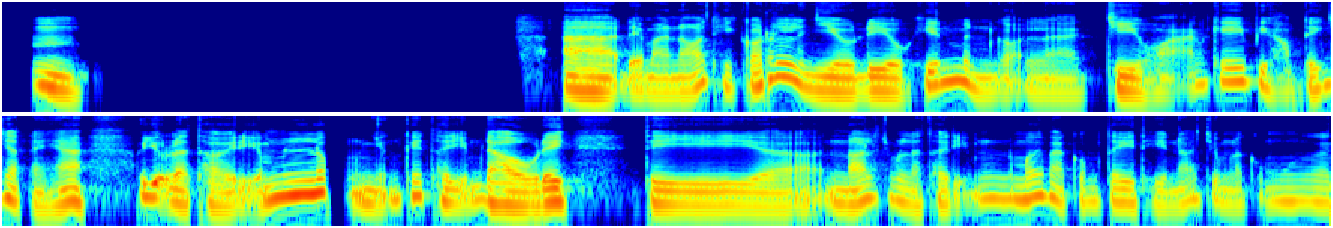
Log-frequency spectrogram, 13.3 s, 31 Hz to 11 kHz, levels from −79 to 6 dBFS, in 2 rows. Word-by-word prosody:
Ừm. 110 -7 +1 2.4
À, 100 -3 +4
để - - -1
mà 95 -2 -3
nói 100 +8 -1
thì 120 - -7
có 120 +2 0
rất 205 - +2
là 175 - +2
nhiều 100 -3 +2
điều 100 -1 +3
khiến 150 +6 +1
mình, 105 -12 0
gọi 95 0 -6
là, 90 -1 -6
trì 105 -2 +3
hoãn 100 +10 -6
cái 165 +2 +1
việc 130 - -4
học 95 0 -10
tiếng 105 +6 -2
Nhật 135 -5 0
này 95 - -4
ha. 110 +3 +1 0.2
Ví 150 - +1
dụ - - +7
là 105 -3 +3
thời 95 -1 -2
điểm 140 +8 +1
lúc 190 0 +6
những 110 +4 -2
cái 160 +2 -1
thời 115 -5 0
điểm 125 +3 -3
đầu 100 -3 +4
đi, 115 +1 +7 0.4
thì, 100 -2 +1
à, 95 0 -2 0.2
nói 110 +5 0
chung 130 -4 -5
là 100 - -5
thời 100 - -4
điểm 140 -3 -5
nó 135 - -2
mới 145 +4 +2
vào 145 -8 -2
công 120 0 -8
ty 115 -2 -1
thì 105 -2 -8
nói 110 +6 -5
chung 110 - -6
là 105 - -7
cũng 120 0 -7
110 Hz, 240 wpm, -23 LUFS, 100-130 Hz, 2.4 s, dụ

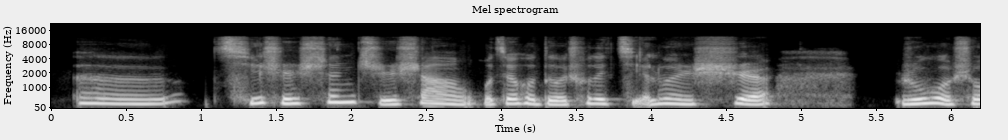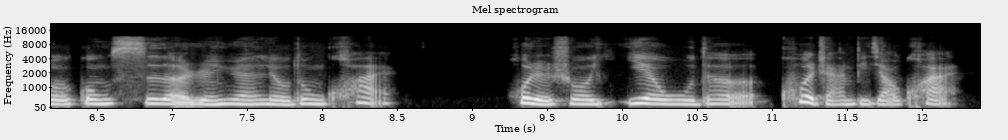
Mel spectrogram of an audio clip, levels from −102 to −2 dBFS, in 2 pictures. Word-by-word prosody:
呃， 215 -3 -1 0.3
其 245 0 -3
实 225 -3 +1
升 285 +5 0
职 195 -11 -1
上 190 - -2
我 - - -1
最 220 +2 +2
后 220 -1 +2
得 180 -2 +1
出 230 - -6
的 215 -1 +3
结 210 -3 -6
论 210 0 +1
是， 200 0 0 0.8
如 215 +3 +3
果 235 -5 +4
说 200 0 0
公 210 0 +1
司 225 0 -2
的 215 - +3
人 195 +1 +2
员 200 -1 +1
流 190 -3 +1
动 205 +2 0
快， 240 +1 -6 0.7
或 250 - +5
者 195 -4 +6
说 205 +1 0 0.2
业 235 -2 +4
务 200 -1 +2
的 210 +7 -4
扩 295 -4 +2
展 195 -3 -3
比 195 -2 -3
较 190 -2 -3
快， - - -6
210 Hz, 180 characters per minute, -18 LUFS, 195-230 Hz, 0.8 s, 者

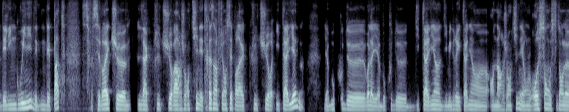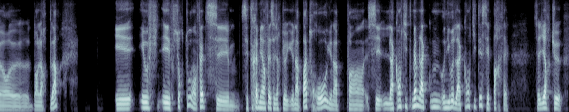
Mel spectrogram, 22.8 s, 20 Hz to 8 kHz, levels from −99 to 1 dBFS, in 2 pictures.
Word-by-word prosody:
des 110 - -1
linguinis, 125 +8 0
des 105 - -5
des 105 0 -5
pâtes, - - 0 0.3
c'est - - -11
v - - -15
c'est 115 - -3
vrai 120 +2 +5
que 110 -4 +1
la 110 -1 0
culture 120 +2 -5
argentine 115 +3 -1
est 105 - -1
très 130 +3 0
influencée 120 0 -2
par 100 - -2
la 95 0 0
culture 115 -1 -6
italienne. 120 +8 0 0.4
Il - - -10
y - - -6
a - - -8
beaucoup 110 +4 -12
de 100 -3 -1
voilà, 105 0 0
il 95 - -4
y 95 - -5
a 95 - -5
beaucoup 100 +4 -13
de 100 -2 -5
d'italiens, 105 +4 -3
d'immigrés 100 +2 -6
italiens 100 +2 -4
en 95 -2 -6
en 100 0 -6
Argentine 100 +7 -5
et 100 - -2
on 100 - -5
le - - -6
ressent 115 +4 0
aussi 110 0 -8
dans 105 -2 -2
leurs, 100 -2 0
heu, 90 -2 -4
dans 100 - -2
leurs 100 -1 -3
plats. - - +2 1.1
Et 120 +1 +4
et 150 - +2
au 145 - +7
f 135 - -6
et 140 -2 +6
f - - -12
surtout, 210 -1 -3
en - - +1
fait, 170 -1 +5
c'est, 110 -8 +1
mmh, 100 -2 -9
c'est 130 - -4
très 155 - +6
bien 145 -2 +5
fait. 140 0 +4
C'est-à-dire 130 0 -2
qu'il 115 -4 0
y 115 - -2
en 115 - -4
a 115 - +5
pas 165 +1 +6
trop, 150 +6 +2
il - - -2
y - - -1
en - - -5
a 105 0 -1
enfin, 110 -2 -2
c'est 115 +2 0
la 125 0 +3
quantit 180 0 +1
même 195 +2 +8
la 160 - +9
q 155 +1 -13
mmh, 165 -1 0
au 145 - 0
niveau 150 +3 +4
de 140 - +2
la 120 - +6
quantité, 180 - -3
c'est 135 -10 -1
parfait. - - -4 0.5
C'est-à-dire 140 +3 +3
que 130 -2 +2
115 Hz, 240 wpm, -22 LUFS, 105-130 Hz, 1.1 s, la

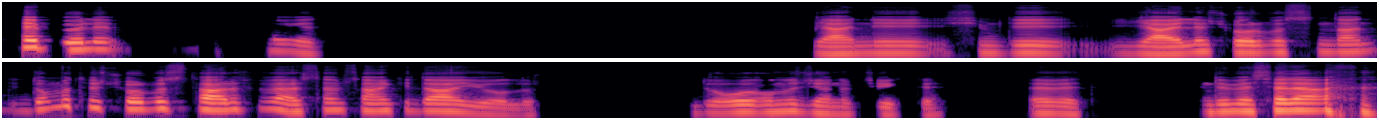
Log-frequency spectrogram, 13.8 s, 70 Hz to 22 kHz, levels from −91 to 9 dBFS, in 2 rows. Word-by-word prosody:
Hep 220 -1 +7
böyle, 180 +2 +2 0.8
evet. 130 -7 -8 2.5
Yani, 125 +1 -2
şimdi, 130 0 -6 0.2
yayla 120 +3 +2
çorbasından, 140 +3 -3
domates 215 +2 -3
çorbası 190 0 0
tarifi 175 +1 +4
versem 170 0 -1
sanki 160 -1 -3
daha 155 -1 +5
iyi 120 -4 -5
olur. 95 -3 -8 0.8
Doğ 135 +2 +1
onu 145 +2 -3
canım 120 -5 -6
çekti. 100 -2 -11 0.4
Evet, 120 -3 -3 0.6
şimdi, 140 +1 -3
mesela, 165 +2 +6
140 Hz, 95 wpm, -26 LUFS, 125-165 Hz, 2.5 s, Hep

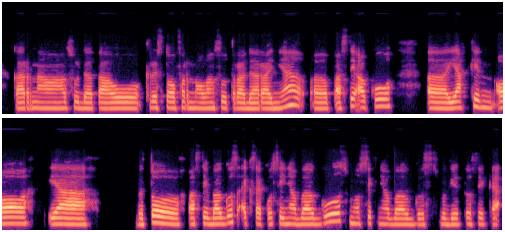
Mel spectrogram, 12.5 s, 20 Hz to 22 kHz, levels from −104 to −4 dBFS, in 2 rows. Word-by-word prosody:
karena 175 0 -2
sudah 175 -2 -3
tahu 170 0 0
Christopher 185 0 -2
Nolan 175 0 -2
sutradaranya, 170 +6 0
e 170 - -1 0.2
pasti - - -1
aku, 220 +4 +1 0.5
eee, 170 -1 +2
yakin. 185 0 -2
Oh 190 0 +6 0.3
ya, 175 -2 +5 0.6
betul, 180 0 +4
pasti 175 +1 0
bagus, 180 +5 +2
eksekusinya 180 -1 -3
bagus, 175 +10 +1
musiknya 185 -1 -6
bagus, 165 0 -3
begitu 170 +1 -4
sih 175 -2 -6
Kak. - - -3
175 Hz, 110 wpm, -23 LUFS, 170-185 Hz, 0.6 s, Oh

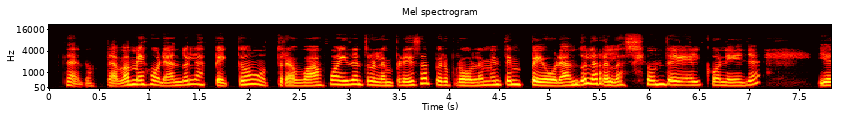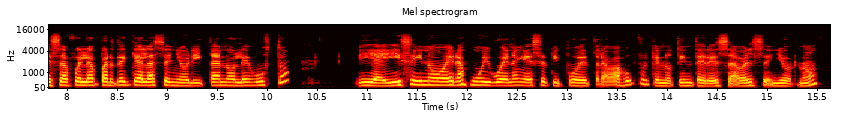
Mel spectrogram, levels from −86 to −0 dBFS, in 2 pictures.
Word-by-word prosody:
Claro, - - -4
estaba 215 - -1
mejorando 235 -6 +1
el 270 - -2
aspecto 245 0 -1
o 225 - -3
trabajo 190 +7 -1
ahí 245 - +4
dentro 255 -3 0
de 215 - -1
la 195 - 0
empresa, 205 +10 -1
pero 230 -6 0
probablemente 205 +6 0
empeorando 205 -3 +4
la 295 -1 +4
relación 240 +4 +1
de 225 -4 +3
él 215 +2 -2
con 210 -4 -3
ella, 190 - -2 0.6
y - - +2
esa 200 0 +2
fue 210 +2 +1
la 210 0 +5
parte 215 +1 0
que 225 - +1
a 210 - +4
la 200 0 +4
señorita 190 -1 -1
no 195 -1 -3
le 195 +1 -2
gustó, 220 - -4 0.7
y 195 0 +2
ahí 185 +4 +3
sí 240 -1 0
no 220 -2 +1
eras 230 +3 +3
muy 220 -3 +1
buena 200 0 0
en 205 - -7
ese 190 +3 -2
tipo 190 -1 -4
de 175 -1 +1
trabajo 230 +4 -4
porque 260 -10 -5
no 170 -2 -4
te - - -6
interesaba 170 -2 -1
el 190 +3 0
señor, 165 -3 -4
¿no? 215 - -3
205 Hz, 200 wpm, -24 LUFS, 190-235 Hz, 0.7 s, la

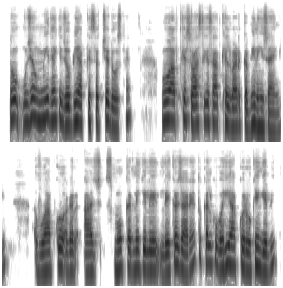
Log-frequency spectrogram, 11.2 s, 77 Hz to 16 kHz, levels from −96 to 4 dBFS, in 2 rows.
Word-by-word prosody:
तो 195 +1 +4 0.2
मुझे 170 +4 +1
उम्मीद 190 0 +2
है 185 - +2
कि 190 - -1
जो 155 -2 +4
भी 175 - +5
आपके 165 0 0
सच्चे 155 +4 0
दोस्त 135 -3 -3
हैं, 195 - -7 0.6
वो 180 +1 +3
आपके 180 +1 +1
स्वास्थ्य 160 -2 0
के 175 - +1
साथ 165 -1 -1
खिलवाड़ 145 -3 +1
कभी 140 +5 0
नहीं 140 -2 +1
चाहेंगी। 120 +4 -6 0.7
वो 135 +1 +1
आपको 145 +3 +1
अगर 145 +1 -1 0.2
आज 135 0 -2
स्मोक 155 +1 -3
करने 155 -1 0
के 155 +1 +1
लिए 150 0 +1
लेकर 135 +7 +2
जा 150 -5 +2
रहे 155 +6 -3
हैं, 195 - -9
तो 235 - -8
कल 185 -1 +2
को 185 0 -3
वही 160 +4 +3
आपको 170 0 0
रोकेंगे 145 0 +2
भी, 170 +8 -8
155 Hz, 210 wpm, -21 LUFS, 145-180 Hz, 0.7 s, भी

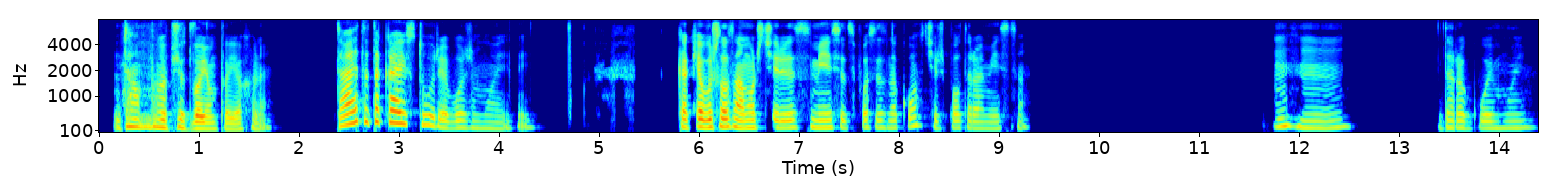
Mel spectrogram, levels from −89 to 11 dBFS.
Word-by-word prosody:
Да 205 +2 +1
мы 200 0 -2
вообще 190 0 +1
вдвоём 160 -1 +3
поехали. 145 +5 -6 0.7
Да 260 +5 +7
это 340 +1 +3
такая 315 -3 +7
история, 255 -9 -2
боже 180 +1 -7
мой. 170 0 -14 1.6
Как 200 -1 +2
я 200 - +10
вышла 200 +1 +6
замуж 190 -2 +3
через 185 +1 -2
месяц 185 -1 -3
после 185 0 -7
знакомства, 215 +6 -9
через 180 -1 -11
полтора 180 -2 -7
месяца? 165 +4 -14 2.4
Мгм. 195 -2 -7 0.9
Дорогой 175 -1 -6
мой 180 +2 -13
185 Hz, 105 wpm, -21 LUFS, 175-205 Hz, 2.4 s, я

